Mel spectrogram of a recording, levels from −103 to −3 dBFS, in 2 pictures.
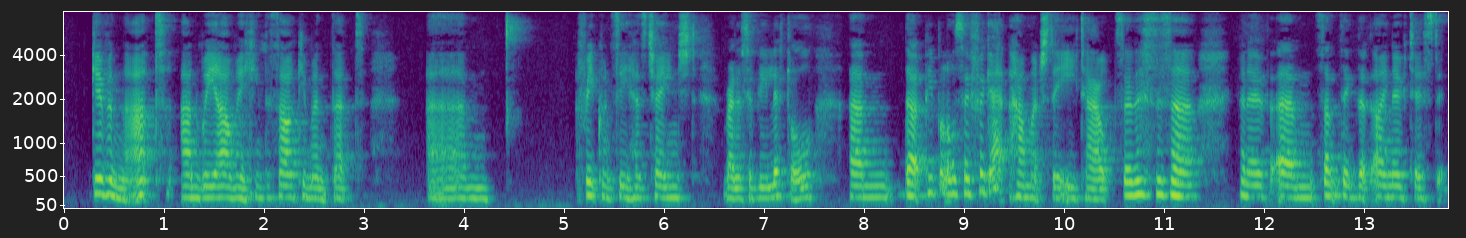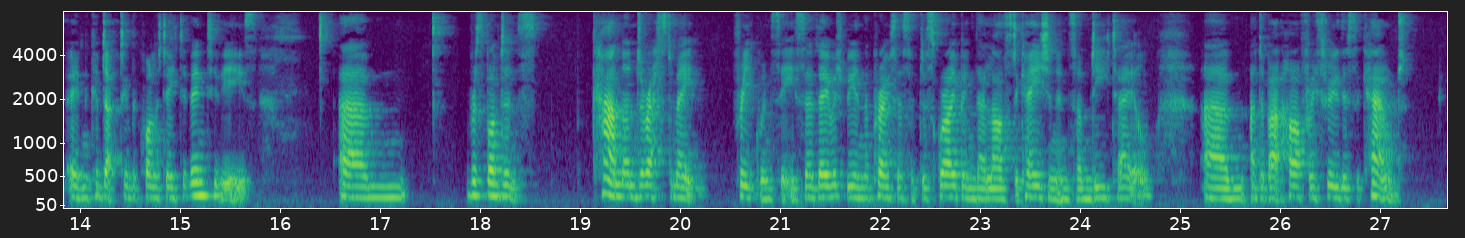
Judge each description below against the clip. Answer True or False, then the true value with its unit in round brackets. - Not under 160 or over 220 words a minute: False (145 wpm)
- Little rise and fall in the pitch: True (2.3 semitones)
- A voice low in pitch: False (170 Hz)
